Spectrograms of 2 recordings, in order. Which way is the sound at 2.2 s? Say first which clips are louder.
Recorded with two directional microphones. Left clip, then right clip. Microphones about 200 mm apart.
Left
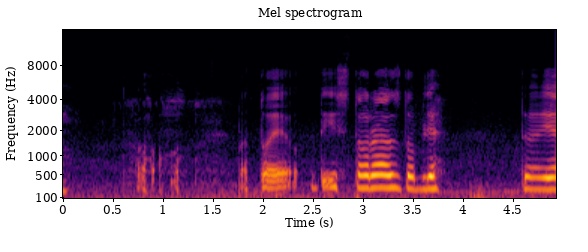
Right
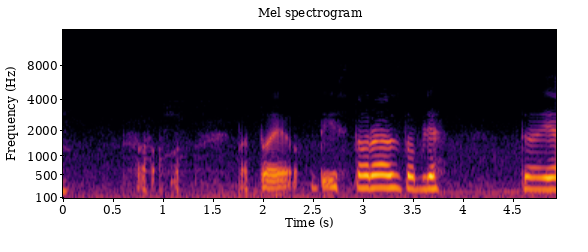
Even; 25° left (ahead or behind).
